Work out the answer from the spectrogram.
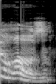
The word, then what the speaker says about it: rose: Le rose. Mirad cómo pronunció la S. Está entre dos vocales. Hay una única S. Es una S sonora. Rose. Zzz. Vous voyez? Rose.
